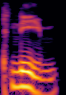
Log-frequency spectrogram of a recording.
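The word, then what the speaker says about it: פְּנִים: Panim and pnim, even though they are spelled similarly, they are pronounced differently and need to be thought as different.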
